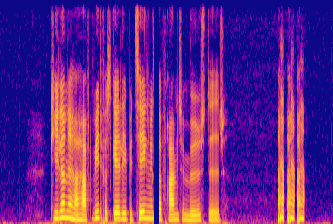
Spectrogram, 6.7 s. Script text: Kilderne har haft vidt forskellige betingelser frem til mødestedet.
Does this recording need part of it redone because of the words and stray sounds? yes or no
yes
